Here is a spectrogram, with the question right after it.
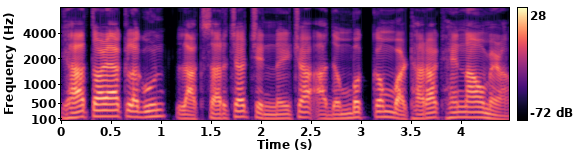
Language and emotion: Goan Konkani, neutral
